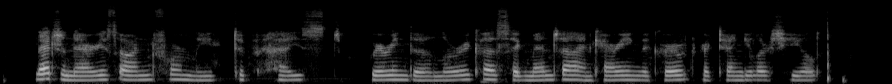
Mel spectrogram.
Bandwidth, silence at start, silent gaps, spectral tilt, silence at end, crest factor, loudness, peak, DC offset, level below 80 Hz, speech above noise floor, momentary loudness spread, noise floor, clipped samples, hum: 15 kHz; 0.35 s; none; -5 dB/octave; 0.6 s; 20 dB; -31 LUFS; -12 dBFS; under 0.1%; -76 dBFS; 26 dB; 9 LU; -56 dBFS; under 0.1%; none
